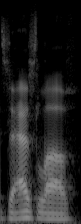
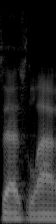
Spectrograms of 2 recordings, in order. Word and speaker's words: Zaslav: is his name David zaslav that's zaslav okay zaslav sorry zaslav but I think it's pronounced zaz I sounds so evil but it's zaz laav yeah allegedly allegedly sounds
